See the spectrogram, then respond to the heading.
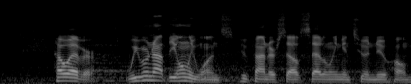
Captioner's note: none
